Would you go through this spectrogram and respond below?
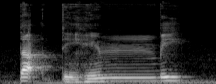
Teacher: میم ساکن پلس با گنہ ہوگا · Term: اخفاء شفوی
